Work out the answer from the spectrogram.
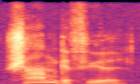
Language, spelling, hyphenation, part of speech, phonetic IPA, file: German, Schamgefühl, Scham‧ge‧fühl, noun, [ˈʃaːmɡəˌfyːl], De-Schamgefühl.ogg
- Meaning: shame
